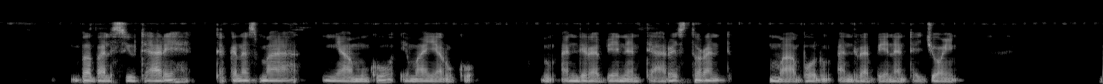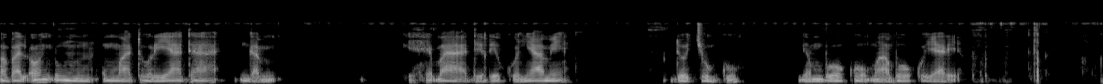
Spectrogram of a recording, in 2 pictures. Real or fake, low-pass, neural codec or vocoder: fake; 7.2 kHz; codec, 16 kHz, 4.8 kbps, FACodec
